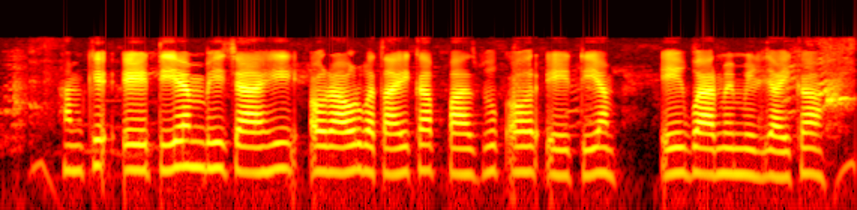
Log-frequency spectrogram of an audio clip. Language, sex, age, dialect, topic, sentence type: Bhojpuri, female, 18-24, Western, banking, question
